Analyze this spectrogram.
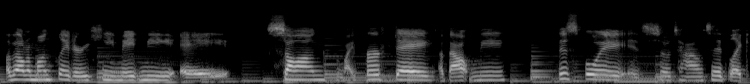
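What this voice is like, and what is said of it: Voice cracking with emotion. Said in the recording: “my voice is cracking even talking about him because i'm like so happy”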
